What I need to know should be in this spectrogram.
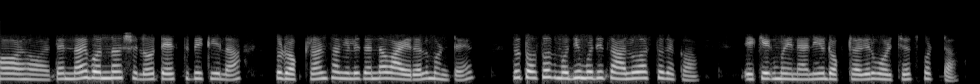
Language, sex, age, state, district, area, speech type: Goan Konkani, female, 30-45, Goa, Canacona, rural, conversation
